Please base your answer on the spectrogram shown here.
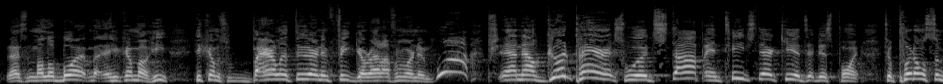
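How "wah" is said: very high mock "wah"; falling boy's yelp. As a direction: squeal like a kid whose feet fly out. Imitates his boy slipping.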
